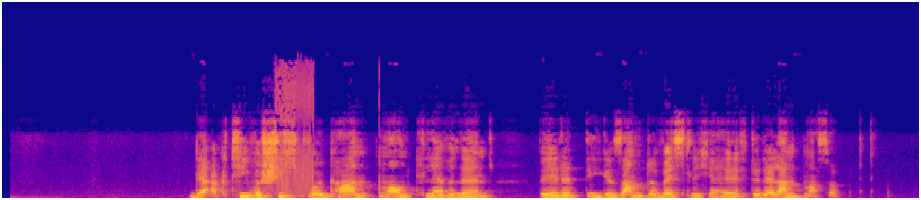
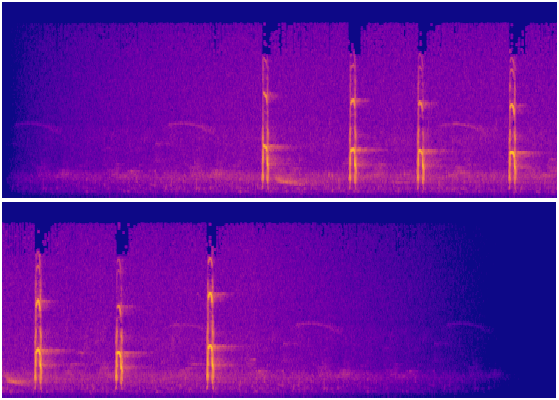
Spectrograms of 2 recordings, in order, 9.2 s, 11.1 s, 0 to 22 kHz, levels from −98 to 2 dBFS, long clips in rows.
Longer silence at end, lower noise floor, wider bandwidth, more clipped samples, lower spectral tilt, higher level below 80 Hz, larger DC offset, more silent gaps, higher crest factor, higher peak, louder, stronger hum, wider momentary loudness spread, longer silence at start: second, 0.8 s vs 3.35 s; second, -61 dBFS vs under -90 dBFS; second, 15.5 kHz vs over 20 kHz; neither; first, -3.5 dB/octave vs 8 dB/octave; first, -58 dBFS vs under -90 dBFS; neither; neither; second, 16 dB vs 26 dB; about the same, 0 dBFS vs -2 dBFS; first, -16 LUFS vs -19 LUFS; neither; second, 11 LU vs 25 LU; second, 1.85 s vs 2.6 s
